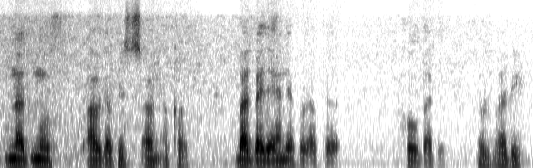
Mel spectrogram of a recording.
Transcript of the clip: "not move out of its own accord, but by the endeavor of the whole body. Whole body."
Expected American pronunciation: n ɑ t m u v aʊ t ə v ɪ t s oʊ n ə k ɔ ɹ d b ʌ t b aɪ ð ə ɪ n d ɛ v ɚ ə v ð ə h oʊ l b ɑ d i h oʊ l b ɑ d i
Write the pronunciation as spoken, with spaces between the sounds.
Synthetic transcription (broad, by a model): n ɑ t m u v aʊ t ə p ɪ s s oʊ n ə k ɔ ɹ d b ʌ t b aɪ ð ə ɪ n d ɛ f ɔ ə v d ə h oʊ l b ɑ d i h oʊ l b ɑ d i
